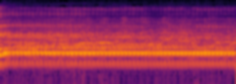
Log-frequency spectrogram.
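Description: Ceiling fan whirring: a steady motor hum with a fast, even flutter, starting abruptly.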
